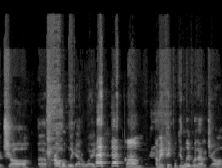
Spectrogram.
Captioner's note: laughing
